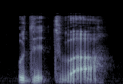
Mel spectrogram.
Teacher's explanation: a preceding va tends to soften just to an u. That is why that accounts for the uditva.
